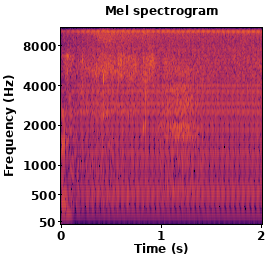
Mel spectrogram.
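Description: Steady electrical mains hum in the sound system, a buzz with a long stack of even overtones, with a faint steady high-pitched whine above it.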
